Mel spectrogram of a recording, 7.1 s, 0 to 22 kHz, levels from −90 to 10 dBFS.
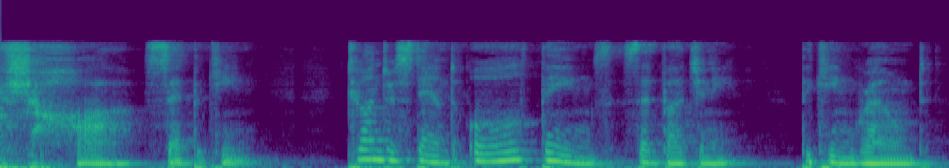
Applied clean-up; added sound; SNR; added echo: none; none; none; reverberation time 0.7 s.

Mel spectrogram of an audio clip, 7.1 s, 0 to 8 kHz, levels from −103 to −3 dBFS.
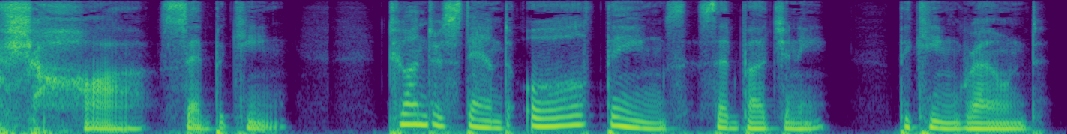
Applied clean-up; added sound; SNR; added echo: none; none; none; none.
